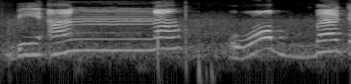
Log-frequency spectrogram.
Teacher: بأن کی نون مشدد ہے، غنہ کریں گے، ناک میں آواز لے جائیں گے، جیسے بأن ربك، ربك، را کو پر پڑھا جائے گا، او پہ جو ہے وولین ہو رہی ہے، وولین کو لمبا بھی نہیں کرنا، جھٹکا بھی نہیں دینا۔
